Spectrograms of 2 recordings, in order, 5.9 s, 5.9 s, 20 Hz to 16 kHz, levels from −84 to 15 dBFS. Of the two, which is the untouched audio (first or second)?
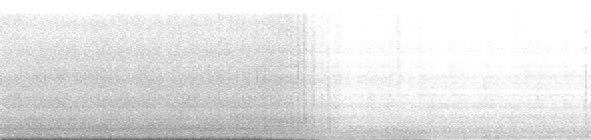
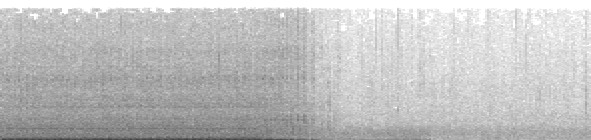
second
